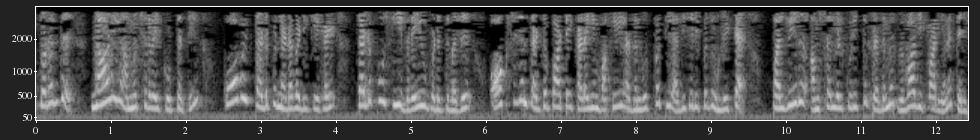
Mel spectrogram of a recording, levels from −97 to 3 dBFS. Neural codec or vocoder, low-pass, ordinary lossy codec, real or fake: none; 3.6 kHz; MP3, 16 kbps; real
